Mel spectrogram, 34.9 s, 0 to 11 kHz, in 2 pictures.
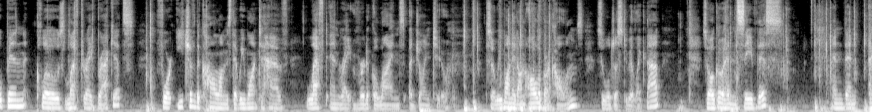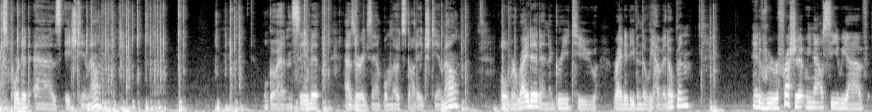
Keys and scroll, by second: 1.3 <, 2.8 Tab, 9.3 <, 10.0 Tab, 10.5 <, 10.8 Tab, 14.3 ctrl+x, 14.7 ctrl+s, 15.5 alt+x, 15.9-22.3 typing, 23.4 shift+e, 24.5 Return, 26.2 y, 26.6 y, 27.4 super+Right, 31.6 F5.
